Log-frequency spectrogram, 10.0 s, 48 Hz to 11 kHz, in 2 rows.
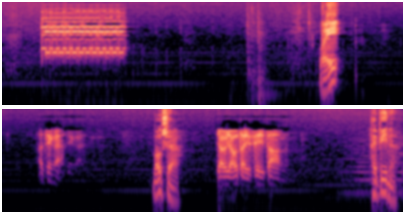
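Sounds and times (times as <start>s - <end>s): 
telephone bell ringing: 0.5s - 1.6s
speech: 4.0s - 4.3s, 7.0s - 7.4s, 8.0s - 8.7s, 9.6s - 10.0s.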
